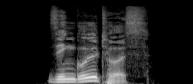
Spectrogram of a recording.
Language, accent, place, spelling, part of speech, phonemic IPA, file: German, Germany, Berlin, Singultus, noun, /ˈzɪŋʊltʊs/, De-Singultus.ogg
- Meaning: singultus (hiccups)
